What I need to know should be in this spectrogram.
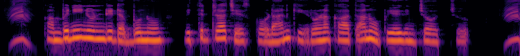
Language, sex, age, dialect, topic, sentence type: Telugu, female, 18-24, Central/Coastal, banking, statement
